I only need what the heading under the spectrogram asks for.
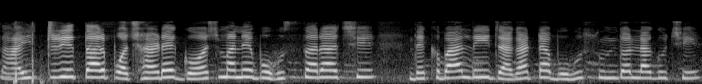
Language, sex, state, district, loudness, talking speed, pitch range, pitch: Odia, female, Odisha, Sambalpur, -15 LUFS, 135 wpm, 275-330 Hz, 305 Hz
